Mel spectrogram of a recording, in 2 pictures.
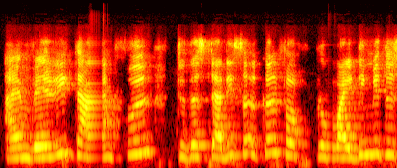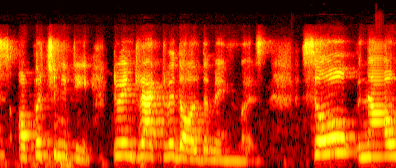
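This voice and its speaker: Speaking in a high, somewhat bright voice, a woman lecturer who is a chartered accountant addresses webinar listeners directly in an interactive session. Her North Indian-accented English includes some Hindi, and the recording carries roomy echo and clear background noise.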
